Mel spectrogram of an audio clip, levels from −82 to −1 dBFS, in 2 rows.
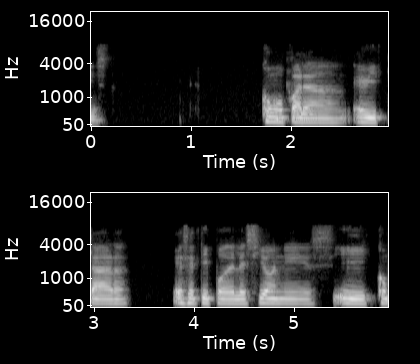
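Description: Nothing goes wrong anywhere in this speech, which comes through a Bluetooth mSBC headset link that holds the sound to its usual wideband ceiling of about 8 kHz.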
